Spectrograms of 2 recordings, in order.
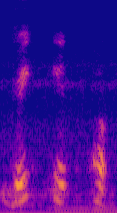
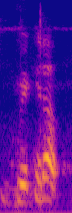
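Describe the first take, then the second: First: The phrase is said at a normal pace. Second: The phrase is rushed and run together quickly. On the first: The speaker calls it right. "The normal way to say is" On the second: The speaker calls it wrong. "please do not uh, pronounce it fastly"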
